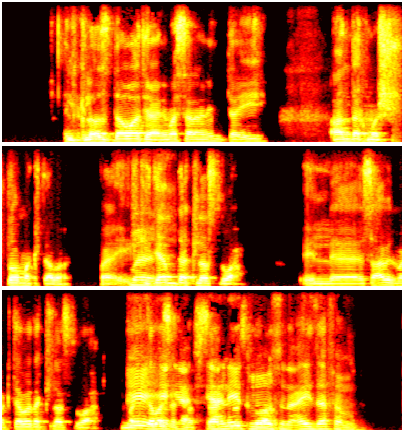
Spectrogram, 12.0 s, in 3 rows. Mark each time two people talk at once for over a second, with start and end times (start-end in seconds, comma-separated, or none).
9.3-10.8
